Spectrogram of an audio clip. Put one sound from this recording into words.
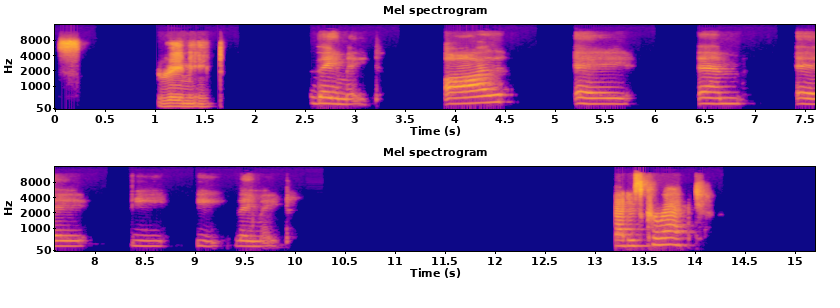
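A young boy calls out in short, drawn-out bursts, heard through an online call.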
